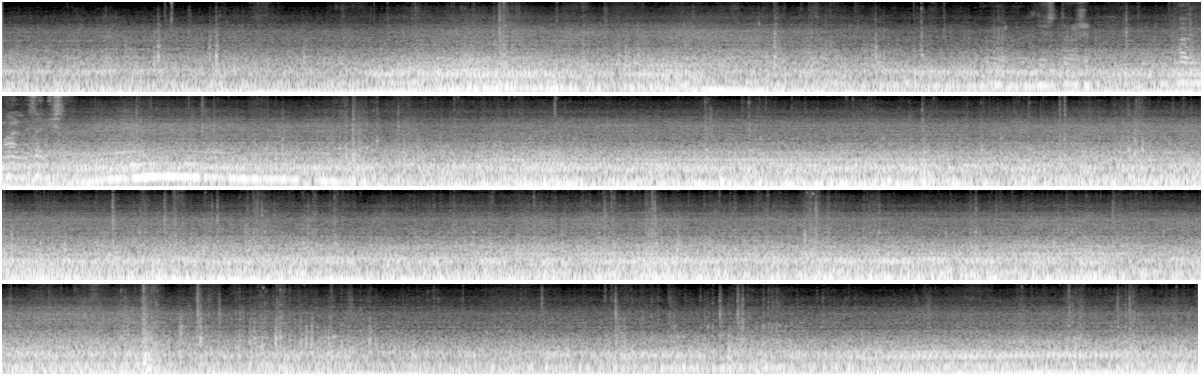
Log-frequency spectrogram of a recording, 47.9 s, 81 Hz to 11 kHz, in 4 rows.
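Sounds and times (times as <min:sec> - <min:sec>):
car engine at low revs: 0:00.0 - 0:47.9
tyre and body rumble: 0:20.7 - 0:47.9.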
